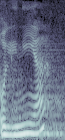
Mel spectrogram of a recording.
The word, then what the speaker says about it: Olinia: equipo revisara la pronunciación ellos afirman que la pronunciación es olinia o sea Ajá ol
